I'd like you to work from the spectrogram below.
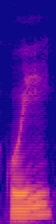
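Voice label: "gui", Mandarin Chinese, second tone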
